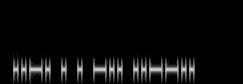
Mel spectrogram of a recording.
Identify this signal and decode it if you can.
Morse code, heard as a keyed tone, about 30 wpm, 700 Hz. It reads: FEED?
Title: Sentences from Top 1600 Words 30wpm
